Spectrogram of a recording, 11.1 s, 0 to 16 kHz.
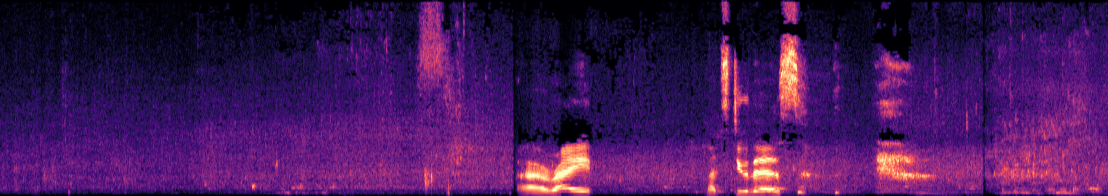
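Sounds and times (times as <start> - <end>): stream trickling over stones: 0.0 - 11.0.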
